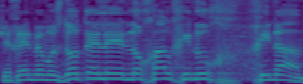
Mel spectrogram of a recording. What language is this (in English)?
Hebrew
